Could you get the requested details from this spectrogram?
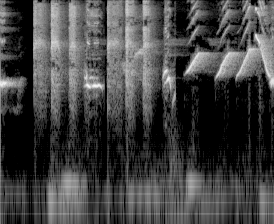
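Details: White-rumped shama song used to provoke other shamas: harsh broadband chack notes at the start, then clear rising whistled notes sweeping upward at the end.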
